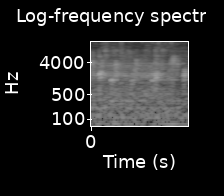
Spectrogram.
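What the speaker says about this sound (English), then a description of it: "the water is still running in that humidifier" Water trickles and drips inside a home furnace humidifier, a close, steady, faint splashing hiss over a brief moment with no voices.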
